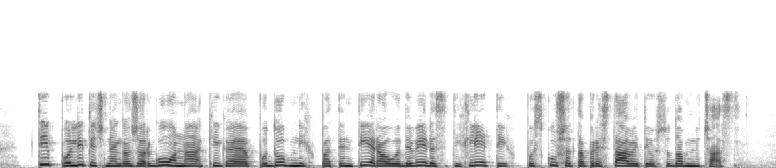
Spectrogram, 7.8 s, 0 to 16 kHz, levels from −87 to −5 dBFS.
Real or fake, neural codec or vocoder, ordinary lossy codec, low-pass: fake; codec, 16 kHz, 16 kbps, FunCodec, trained on LibriTTS, 50 frames a second; none; 7.2 kHz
